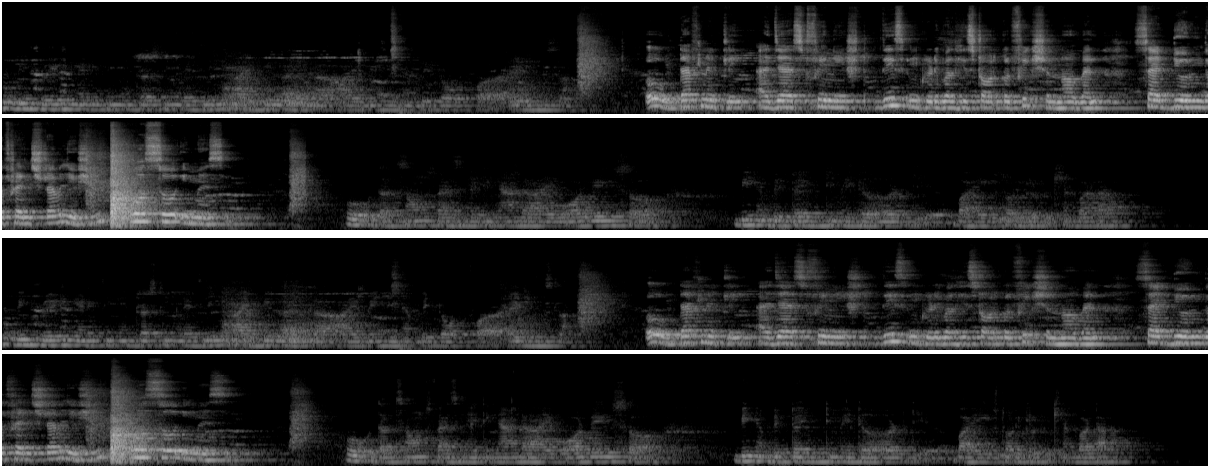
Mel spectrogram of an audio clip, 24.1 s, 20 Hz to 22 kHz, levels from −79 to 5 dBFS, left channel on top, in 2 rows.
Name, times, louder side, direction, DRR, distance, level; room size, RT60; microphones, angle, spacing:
voice 1, 0.0-5.7 14.9-15.0 15.3-23.1, right 1 dB, 85° right, -1 dB, 1.6 m, -44 dB
voice 2, 5.8-6.1 6.4-14.5 14.9-15.1, left 4 dB, 60° left, 8 dB, 0.6 m, -27 dB
11.0 x 5.8 x 2.8 m, 1.2 s
head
